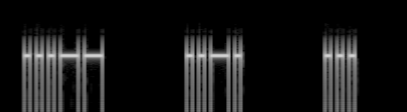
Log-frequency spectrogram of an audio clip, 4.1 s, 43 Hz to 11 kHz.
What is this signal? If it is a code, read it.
Morse code, heard as a keyed tone, about 20 wpm, spaced as for 8 wpm, 690 Hz. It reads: 3FS
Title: 145 Lesson 24e - Letter y - Three Characters 20wpm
